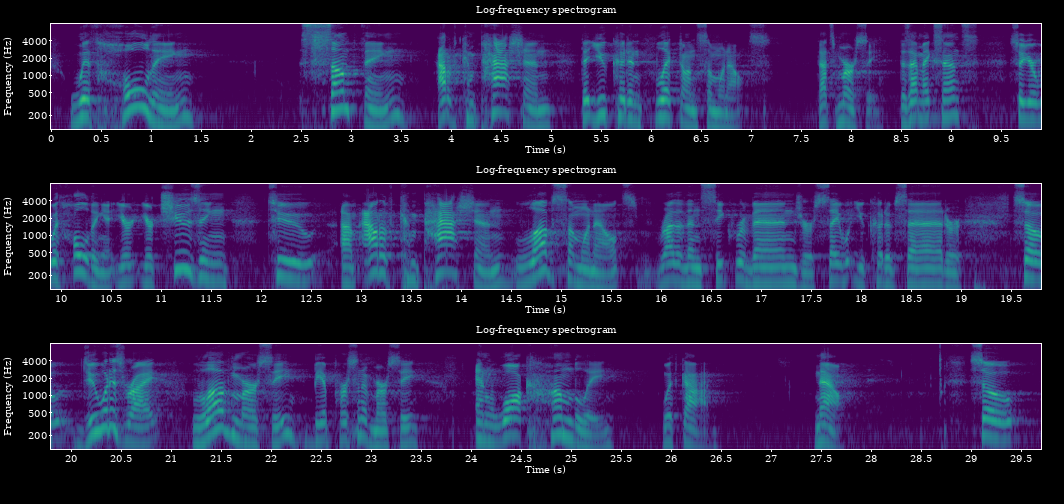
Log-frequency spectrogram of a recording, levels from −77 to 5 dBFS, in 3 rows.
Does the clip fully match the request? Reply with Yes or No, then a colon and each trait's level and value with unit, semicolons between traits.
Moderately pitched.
Yes: medium, 175 Hz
